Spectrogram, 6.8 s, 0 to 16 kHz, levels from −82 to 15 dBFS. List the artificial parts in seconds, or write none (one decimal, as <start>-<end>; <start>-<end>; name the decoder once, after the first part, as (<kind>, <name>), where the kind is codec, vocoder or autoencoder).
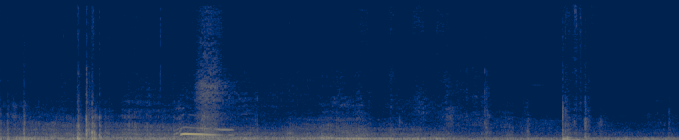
none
